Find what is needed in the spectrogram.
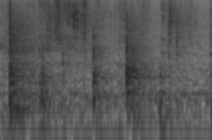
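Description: Spatula folding flour into a thick cake batter in a glass mixing bowl: a run of about five short scrapes and soft knocks as the spatula works the mixture against the bowl.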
